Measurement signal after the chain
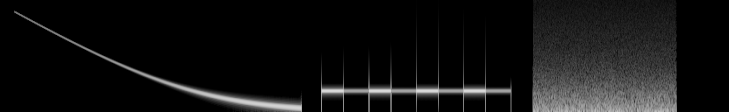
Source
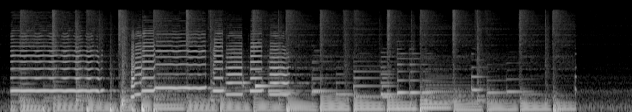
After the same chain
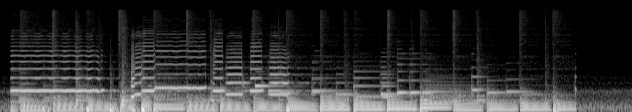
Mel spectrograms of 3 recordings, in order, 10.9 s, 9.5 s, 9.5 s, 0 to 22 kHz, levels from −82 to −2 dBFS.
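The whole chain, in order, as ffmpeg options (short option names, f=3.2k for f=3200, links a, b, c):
-af "tiltshelf=f=970:g=9"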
